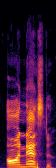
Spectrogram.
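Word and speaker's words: honest: किया था ही इज ऑनेस्ट ऑनेस्ट में एच साइलेंट है और यहां ववलू आ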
